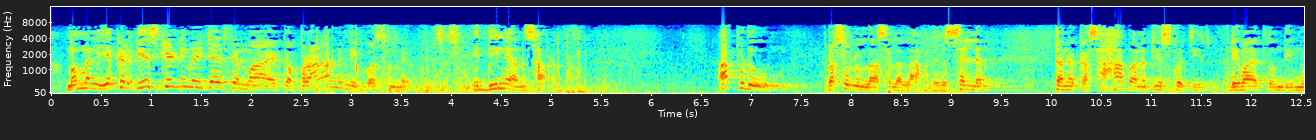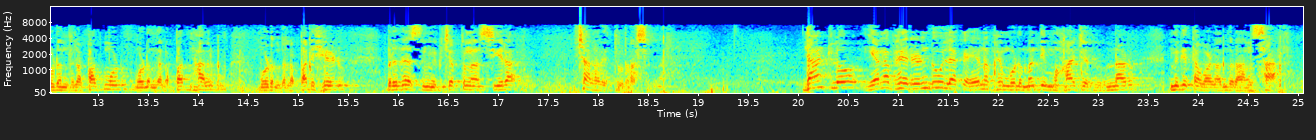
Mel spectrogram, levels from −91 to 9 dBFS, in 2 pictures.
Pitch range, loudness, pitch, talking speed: 135-180 Hz, -13 LUFS, 155 Hz, 115 wpm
